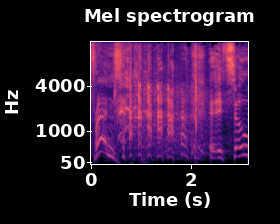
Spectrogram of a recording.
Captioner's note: laughter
